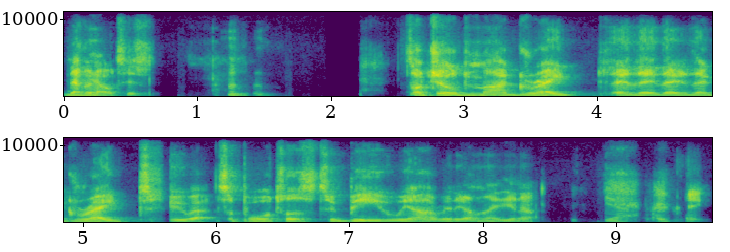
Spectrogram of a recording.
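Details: Man after total laryngectomy who presses a button to talk and also uses oesophageal speech: laryngectomy voice (tracheoesophageal speech).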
